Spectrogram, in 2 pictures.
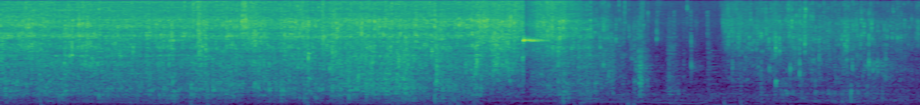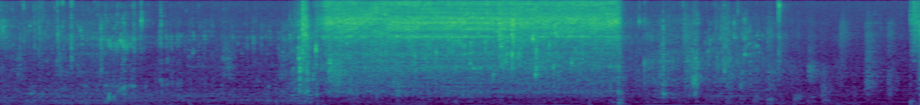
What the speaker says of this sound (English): I'm just going to add water to this now and, start rinsing it out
